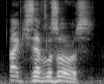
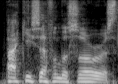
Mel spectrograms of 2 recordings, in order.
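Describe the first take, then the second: First: The word is said at normal speed. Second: The word is said slowly.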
